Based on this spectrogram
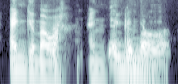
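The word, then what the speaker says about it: Ngumoha: Engamoa.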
